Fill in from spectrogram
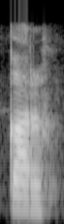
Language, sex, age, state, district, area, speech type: Punjabi, female, 30-45, Punjab, Pathankot, rural, read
